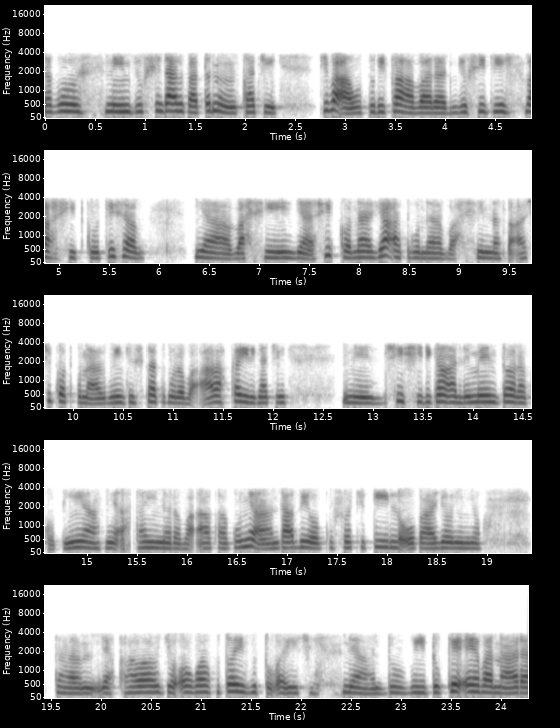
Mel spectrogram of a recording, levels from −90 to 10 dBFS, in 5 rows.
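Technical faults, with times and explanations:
Throughout: G.723.1 codec. The line is squeezed to roughly 150 Hz to 3.6 kHz and heavily coded, which points to a bitrate around 6.3 kbit/s. The slow-updating voice model smears consonants and leaves speech muffled and hoarse, with nothing up top.
9.11–9.18 s and 15.38–15.51 s: VoIP packet loss concealed by the speech codec. Right after "ya xikona ya'a tukana" a gap fitting one 30 ms frame, and later one fitting about 90 ms, get bridged by the decoder repeating its last pitch and filter at fading gain, so you hear a brief buzzy or noisy, stretched smear that's still weak as speech resumes.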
